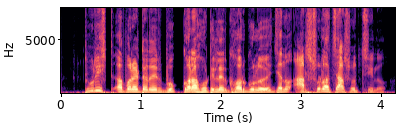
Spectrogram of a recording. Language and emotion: Bengali, disgusted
